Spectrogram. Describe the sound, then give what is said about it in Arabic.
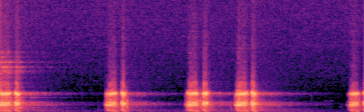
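A frog croaks alone in five separate bursts, each a quick double croak with a raspy, mid-pitched tone, separated by irregular silent gaps. “ضفدع ضفدع نق نق، اسمع اسمع نق نق”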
